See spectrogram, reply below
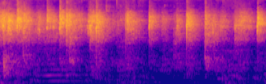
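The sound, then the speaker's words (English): A dog excitedly greeting its master, whom it had not seen in a while, with a quick, steady run of breathy, scuffling bursts, about four per second, moderately loud and with no voices. “He was covered up. He's his master. Hadn't seen him in a while.”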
